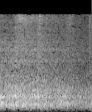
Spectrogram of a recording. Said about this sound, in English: Looks like another train has reached Shanti Kunj.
